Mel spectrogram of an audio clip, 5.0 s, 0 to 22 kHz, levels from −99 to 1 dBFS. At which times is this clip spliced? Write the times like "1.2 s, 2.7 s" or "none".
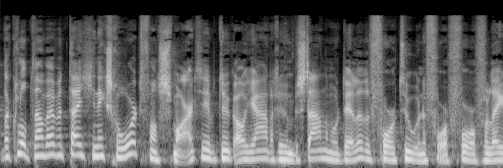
2.8 s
